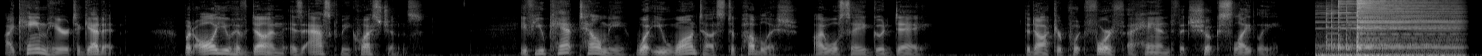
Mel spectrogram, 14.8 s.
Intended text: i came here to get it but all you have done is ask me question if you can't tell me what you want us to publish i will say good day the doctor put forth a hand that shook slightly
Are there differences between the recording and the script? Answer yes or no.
yes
